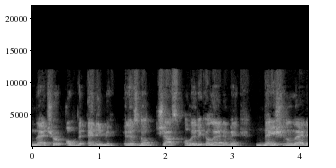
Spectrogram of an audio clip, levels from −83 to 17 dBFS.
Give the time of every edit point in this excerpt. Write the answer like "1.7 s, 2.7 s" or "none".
none

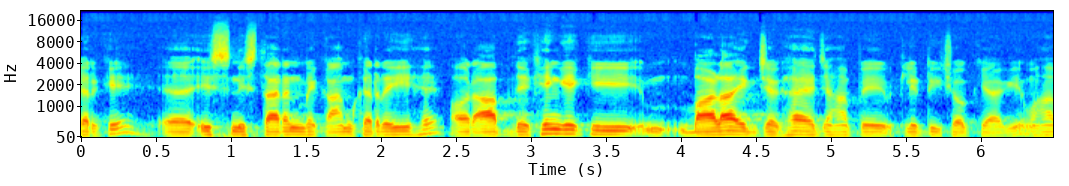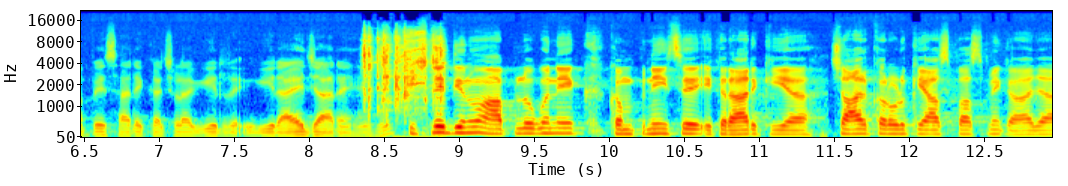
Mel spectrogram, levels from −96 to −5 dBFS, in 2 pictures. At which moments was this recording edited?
2.4 s, 8.7 s

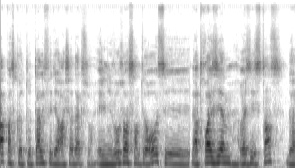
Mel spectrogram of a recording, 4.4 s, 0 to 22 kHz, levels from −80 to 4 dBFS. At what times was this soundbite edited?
2.8 s

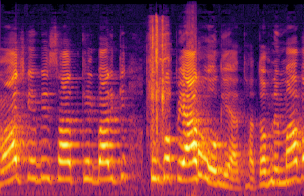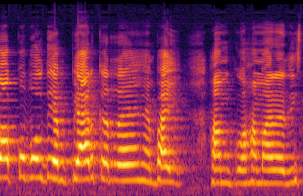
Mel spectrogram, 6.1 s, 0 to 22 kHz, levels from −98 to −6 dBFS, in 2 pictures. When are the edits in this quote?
1.3 s

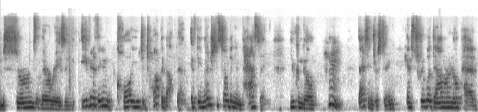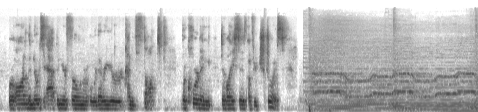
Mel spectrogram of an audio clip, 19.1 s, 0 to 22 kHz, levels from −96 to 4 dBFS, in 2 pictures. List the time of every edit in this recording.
15.5 s

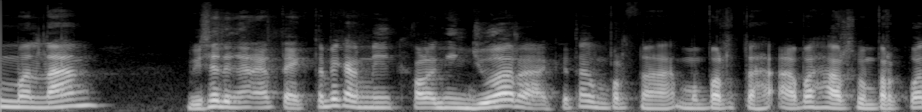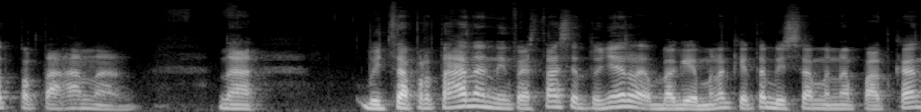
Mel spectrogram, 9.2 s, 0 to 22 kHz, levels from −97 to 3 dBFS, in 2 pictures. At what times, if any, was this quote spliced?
none

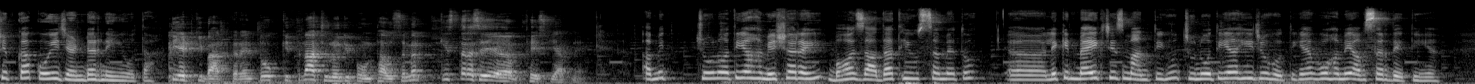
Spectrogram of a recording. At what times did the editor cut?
none

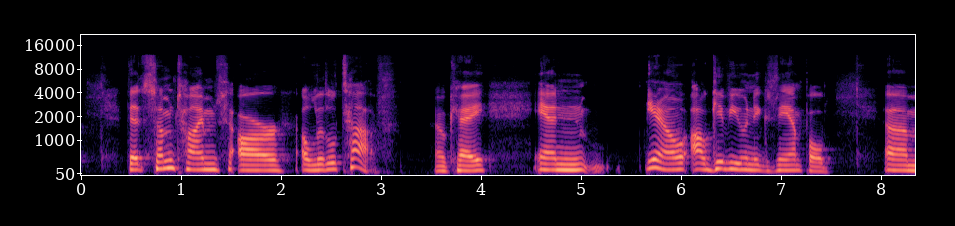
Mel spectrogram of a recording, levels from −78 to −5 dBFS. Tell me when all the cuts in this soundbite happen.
none

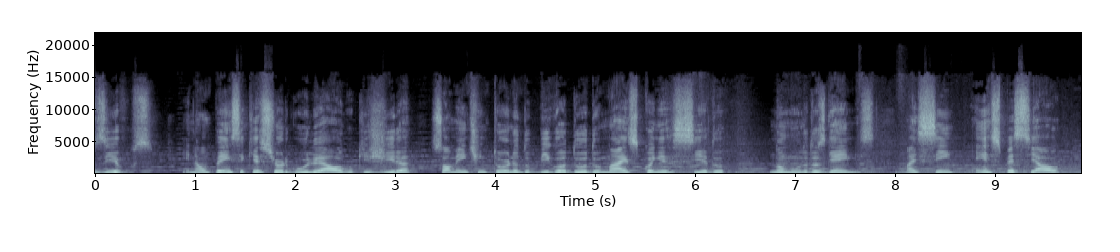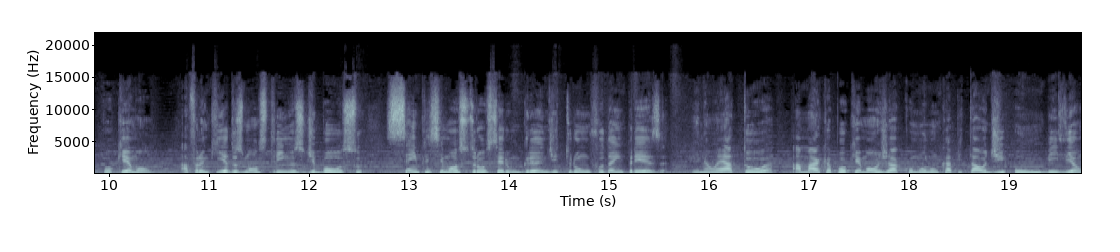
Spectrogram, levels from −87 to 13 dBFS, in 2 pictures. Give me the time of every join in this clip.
none

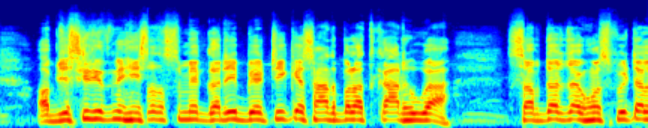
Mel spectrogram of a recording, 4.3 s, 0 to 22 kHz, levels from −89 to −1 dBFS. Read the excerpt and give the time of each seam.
1.0 s

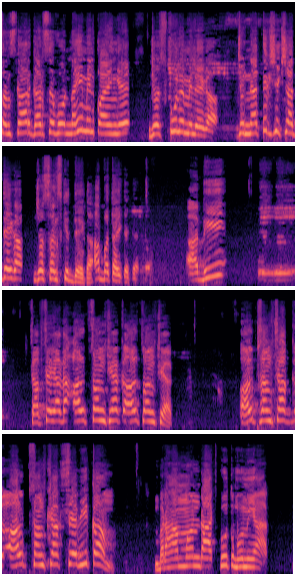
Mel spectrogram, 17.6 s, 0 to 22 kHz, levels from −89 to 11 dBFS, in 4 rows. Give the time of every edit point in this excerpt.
none

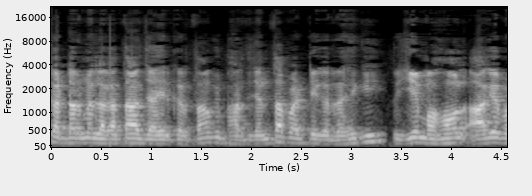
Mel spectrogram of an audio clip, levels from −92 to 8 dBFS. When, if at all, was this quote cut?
3.4 s

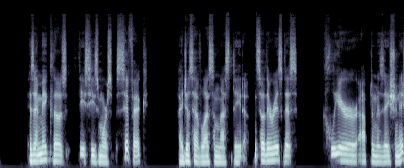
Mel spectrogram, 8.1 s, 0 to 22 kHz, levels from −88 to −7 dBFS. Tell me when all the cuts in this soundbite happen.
5.1 s

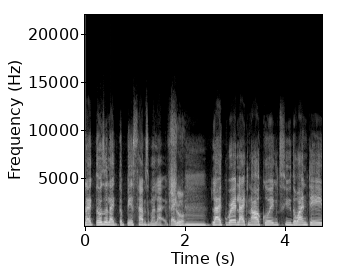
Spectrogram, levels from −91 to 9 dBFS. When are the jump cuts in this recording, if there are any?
none

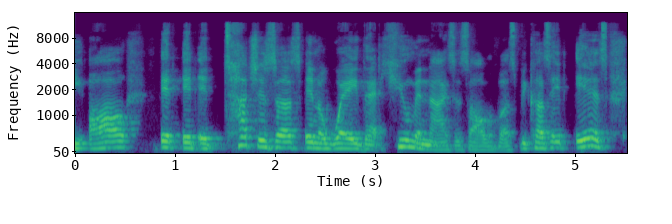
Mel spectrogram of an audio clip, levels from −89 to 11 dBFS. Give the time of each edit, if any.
none

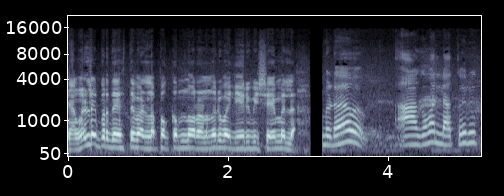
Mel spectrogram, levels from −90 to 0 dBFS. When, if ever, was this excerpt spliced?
3.0 s

